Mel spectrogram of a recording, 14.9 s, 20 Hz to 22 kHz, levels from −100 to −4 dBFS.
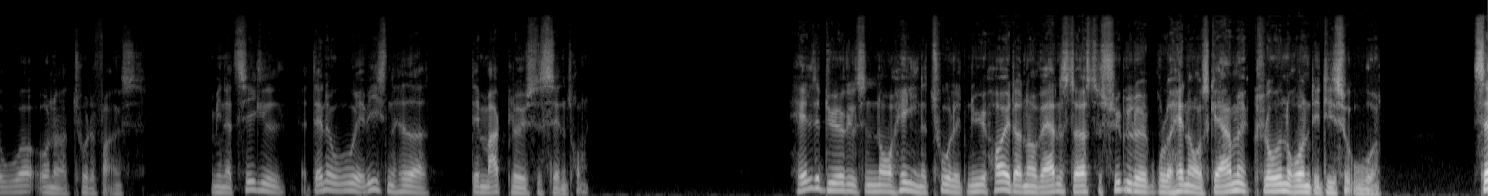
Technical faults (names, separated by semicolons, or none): automatic gain rising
